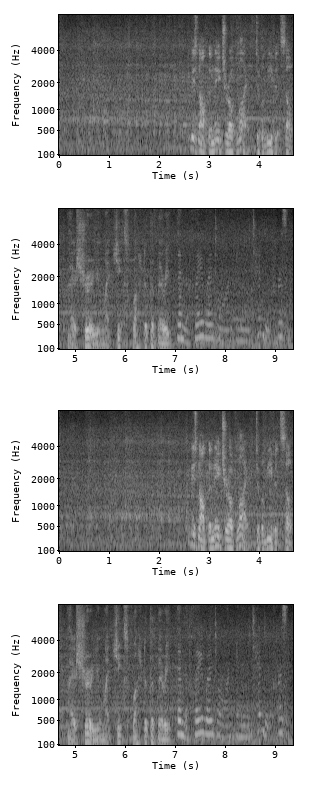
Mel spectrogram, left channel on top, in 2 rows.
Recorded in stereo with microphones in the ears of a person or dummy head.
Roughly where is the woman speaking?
Right.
